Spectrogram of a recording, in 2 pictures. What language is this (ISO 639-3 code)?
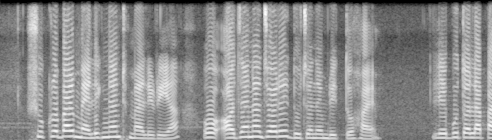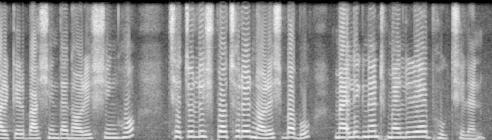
ben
